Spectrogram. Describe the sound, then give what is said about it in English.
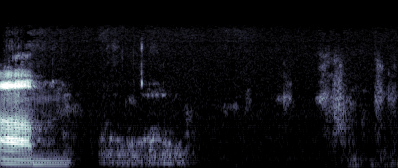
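A female Labrador retriever named Dottie lets out a loud, sharp vocal burst, then a lower, rumbling growl at her owner for about a second before things quiet down to faint, scattered sounds. “That's my lab, if anyone's curious. And she's like growling at me right now for some reason.”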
